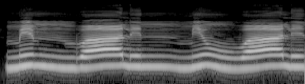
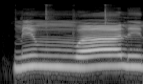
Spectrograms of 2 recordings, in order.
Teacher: نون ساکن کے بعد واو حرف یرملون میں سے ہے تو ہم اس کو غنہ کے ساتھ ملا کر پڑھیں گے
